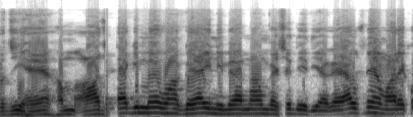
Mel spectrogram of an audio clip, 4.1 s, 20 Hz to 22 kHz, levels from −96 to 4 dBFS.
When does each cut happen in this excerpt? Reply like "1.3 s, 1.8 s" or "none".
1.1 s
